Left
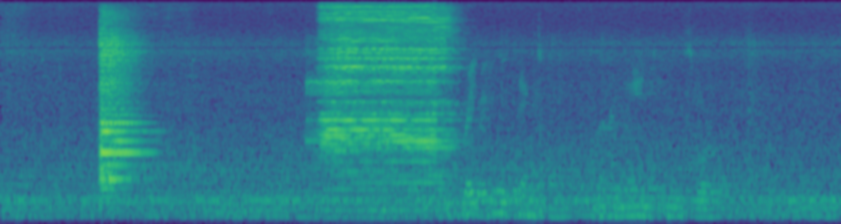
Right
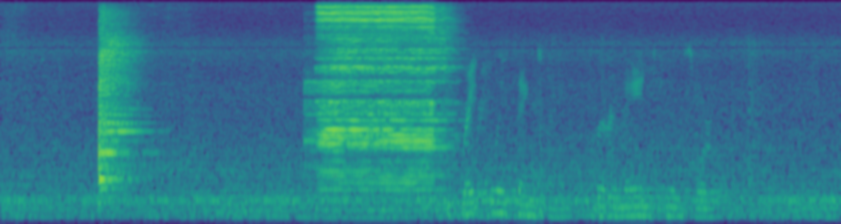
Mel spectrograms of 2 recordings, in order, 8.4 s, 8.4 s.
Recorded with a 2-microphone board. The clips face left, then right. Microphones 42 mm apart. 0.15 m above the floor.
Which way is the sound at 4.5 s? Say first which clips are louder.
Right 2 dB; 30° right (ahead or behind).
